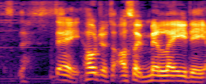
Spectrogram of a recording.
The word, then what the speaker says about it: Milady: you however middle day Milady I still get Soul hackers on the Mind where they have a character and called Melody but it's spelled Milady so I always impossibly go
